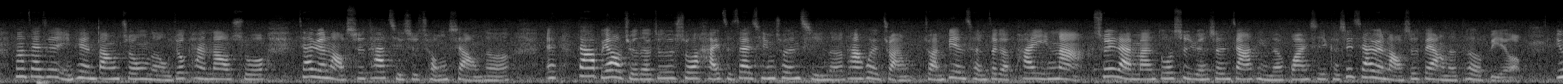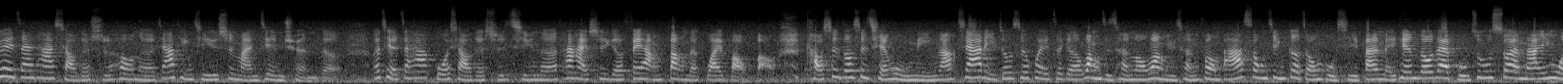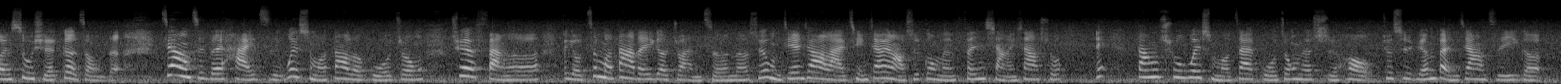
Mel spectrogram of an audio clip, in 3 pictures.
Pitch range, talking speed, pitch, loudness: 210-280 Hz, 300 characters per minute, 240 Hz, -24 LUFS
